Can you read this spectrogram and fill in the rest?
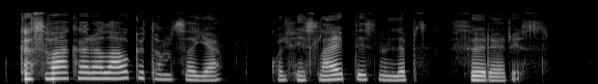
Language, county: Lithuanian, Vilnius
